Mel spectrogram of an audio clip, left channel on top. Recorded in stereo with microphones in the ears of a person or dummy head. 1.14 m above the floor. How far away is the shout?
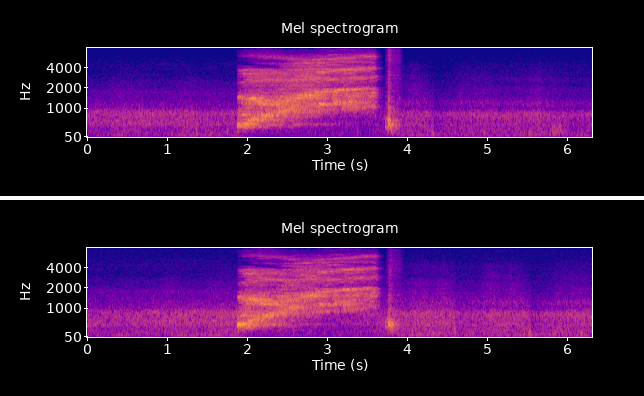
About 0.8 m.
